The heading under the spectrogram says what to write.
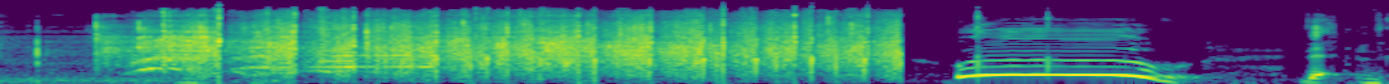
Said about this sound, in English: They're applauding racism.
